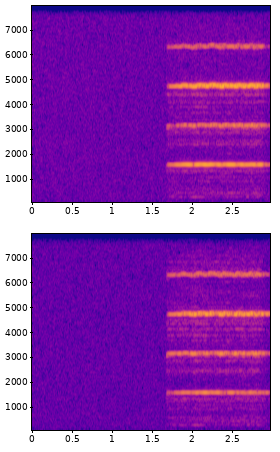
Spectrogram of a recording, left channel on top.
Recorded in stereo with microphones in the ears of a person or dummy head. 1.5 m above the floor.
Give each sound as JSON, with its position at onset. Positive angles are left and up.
{"t": 1.7, "sound": "a violin", "side_deg": -80, "distance_m": 9.5}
